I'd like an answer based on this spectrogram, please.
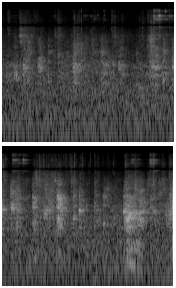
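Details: Two dogs, a beagle-basset hound mix and a chihuahua-dachshund mix, playing together in a kitchen in July; irregular bursts of short yips, whines and scuffling noises, louder toward the end.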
